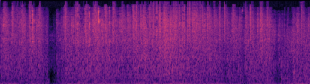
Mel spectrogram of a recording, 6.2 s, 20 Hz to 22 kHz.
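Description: Auto turrets firing in 7 Days to Die, a dense, continuous clatter of rapid mechanical gunfire that stays loud throughout, dropping out for a moment about one second in.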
